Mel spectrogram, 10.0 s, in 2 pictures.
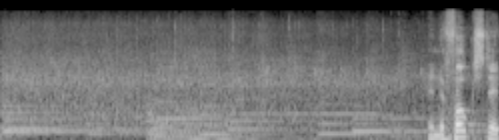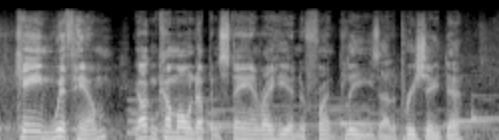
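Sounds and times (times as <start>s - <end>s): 
audience clapping: 0.0s - 5.5s
speech: 1.5s - 1.8s, 4.2s - 9.9s.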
